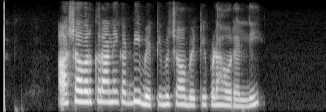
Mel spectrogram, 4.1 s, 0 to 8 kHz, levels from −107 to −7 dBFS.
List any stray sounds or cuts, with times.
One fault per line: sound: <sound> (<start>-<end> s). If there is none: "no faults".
no faults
